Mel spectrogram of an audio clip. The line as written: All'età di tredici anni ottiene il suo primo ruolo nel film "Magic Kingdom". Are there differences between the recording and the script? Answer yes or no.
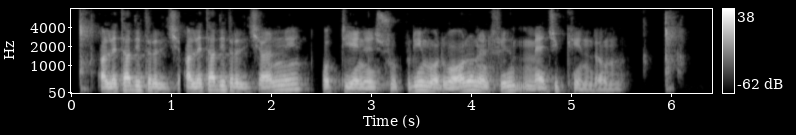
yes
